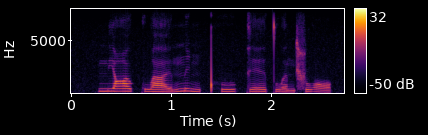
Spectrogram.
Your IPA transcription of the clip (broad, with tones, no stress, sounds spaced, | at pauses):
m j ɑ˥ ʊ̯ k w a˨˩ ɪ̯ n̪ i˥˩ ŋ pʰ u˧˥ k e˧˥ ɪ̯ t̪ w ə˨˩ n ʂ w ɔ˥˩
